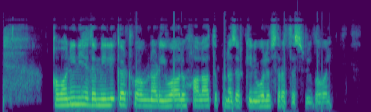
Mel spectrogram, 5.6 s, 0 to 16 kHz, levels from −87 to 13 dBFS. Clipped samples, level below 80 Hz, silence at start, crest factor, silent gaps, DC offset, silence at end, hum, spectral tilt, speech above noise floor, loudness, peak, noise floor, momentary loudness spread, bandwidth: under 0.1%; -56 dBFS; 0.05 s; 16 dB; 0.72-0.78 s; under 0.1%; 0.6 s; none; -5 dB/octave; 23 dB; -15 LUFS; 0 dBFS; -38 dBFS; 11 LU; 10.5 kHz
